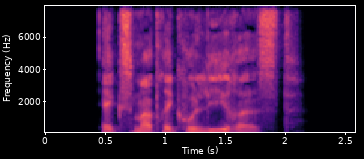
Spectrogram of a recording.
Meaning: second-person singular subjunctive I of exmatrikulieren
- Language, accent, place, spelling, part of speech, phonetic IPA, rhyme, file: German, Germany, Berlin, exmatrikulierest, verb, [ɛksmatʁikuˈliːʁəst], -iːʁəst, De-exmatrikulierest.ogg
